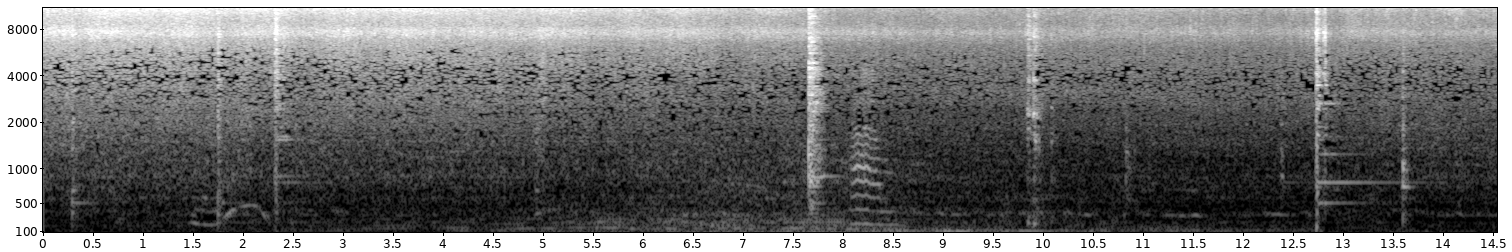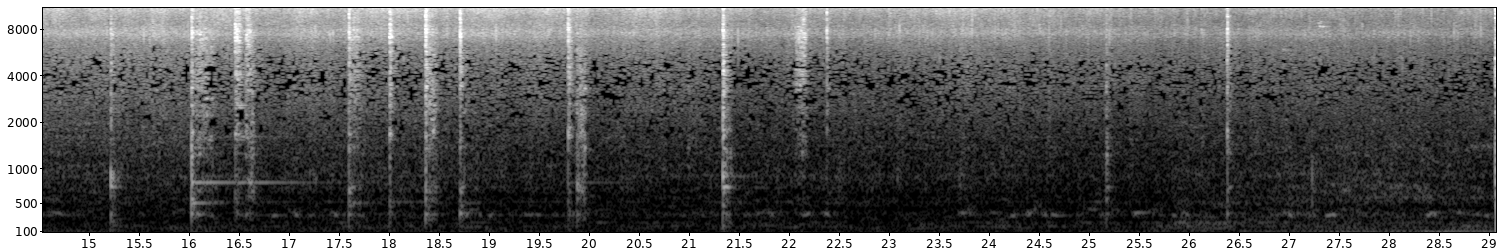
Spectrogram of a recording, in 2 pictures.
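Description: Onion, garlic and diced meat sizzling in hot oil in a wok, loud at first and slowly easing off. A metal spatula scrapes and clacks against the wok now and then, with a few short metallic rings.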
